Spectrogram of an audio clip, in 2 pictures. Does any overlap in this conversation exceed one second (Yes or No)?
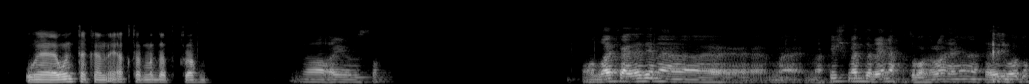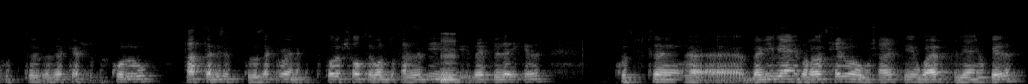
No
